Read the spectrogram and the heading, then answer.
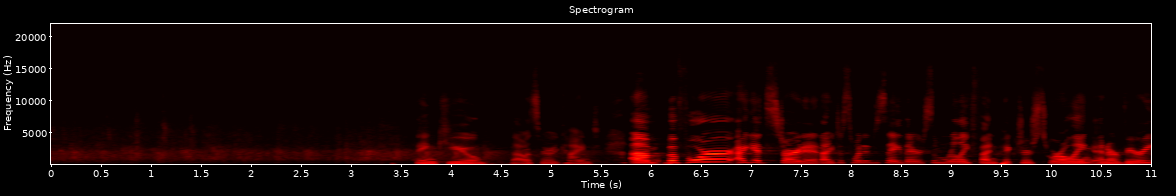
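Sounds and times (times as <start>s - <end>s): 
crowd applause: 0.0s - 4.6s
speech: 3.6s - 10.9s.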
